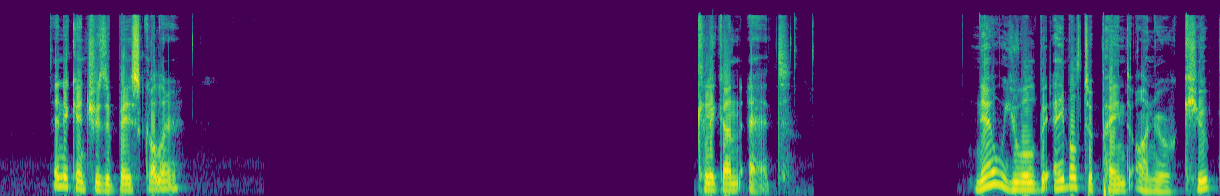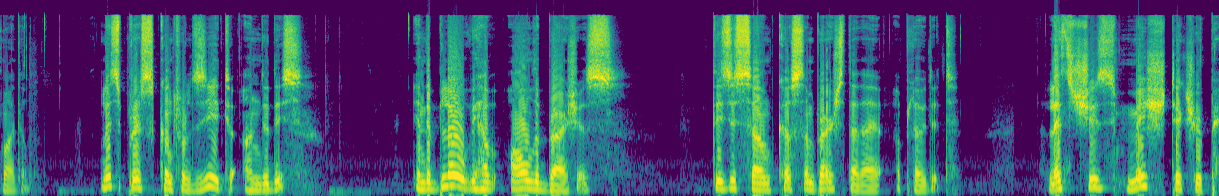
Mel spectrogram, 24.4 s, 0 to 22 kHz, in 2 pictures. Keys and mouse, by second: 11.3 click, 12.2 click, 13.7 ctrl+z.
